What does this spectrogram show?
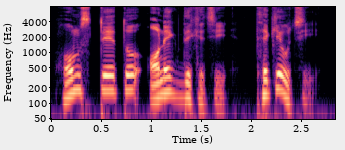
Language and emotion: Bengali, neutral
